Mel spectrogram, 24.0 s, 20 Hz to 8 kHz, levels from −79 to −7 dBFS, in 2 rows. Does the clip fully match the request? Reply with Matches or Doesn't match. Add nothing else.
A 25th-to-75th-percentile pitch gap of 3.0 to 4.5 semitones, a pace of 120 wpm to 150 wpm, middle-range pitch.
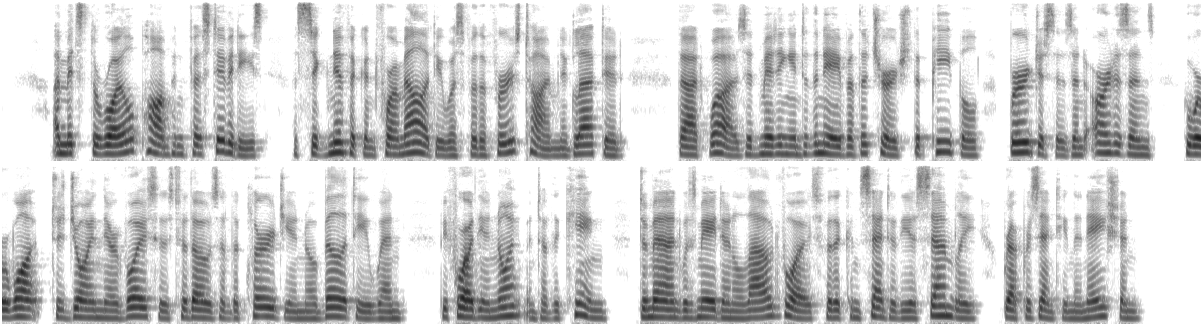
Doesn't match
